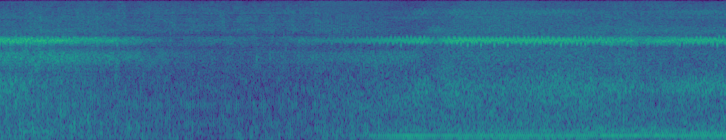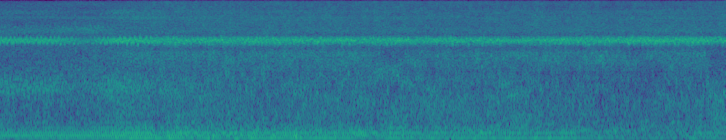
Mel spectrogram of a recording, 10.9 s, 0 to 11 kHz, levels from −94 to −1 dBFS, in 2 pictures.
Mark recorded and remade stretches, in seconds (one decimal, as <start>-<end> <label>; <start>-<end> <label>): 0.0-2.4 remade; 2.4-4.5 recorded; 4.5-5.1 remade; 5.1-6.6 recorded; 6.6-10.9 remade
